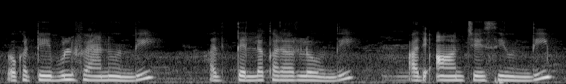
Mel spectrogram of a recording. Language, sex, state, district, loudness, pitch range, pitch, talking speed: Telugu, female, Telangana, Mahabubabad, -17 LUFS, 190-210 Hz, 195 Hz, 125 wpm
